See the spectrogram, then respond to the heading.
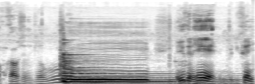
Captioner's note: humming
